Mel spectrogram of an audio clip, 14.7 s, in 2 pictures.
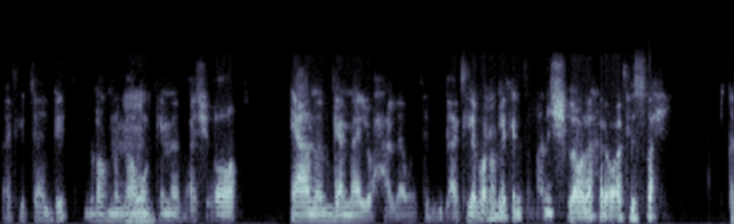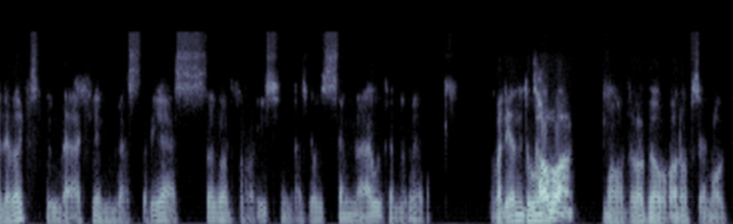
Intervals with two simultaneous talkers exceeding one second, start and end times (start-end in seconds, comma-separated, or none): none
